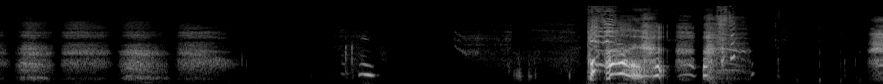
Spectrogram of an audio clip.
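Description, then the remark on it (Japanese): Four short, steady puffs of breath blowing air by mouth into a heart-shaped balloon, then a pause followed by louder strained gasps and a cough-like huff. “なんかパッケージに口で膨らませないでくださいって書いてあるけど大丈夫だよね。やってみる。”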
